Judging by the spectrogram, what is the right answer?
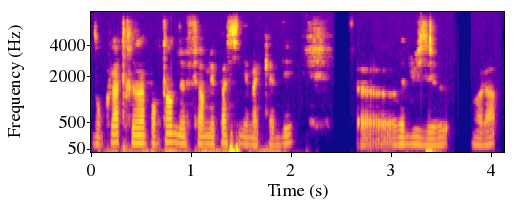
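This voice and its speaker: Hesitant young man explaining software. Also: mid-range voice, fairly quick, slightly rough, no room sound. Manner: hesitant, many "euh" fillers, relaxed and informal. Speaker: tutorial maker. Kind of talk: casual screen-recorded software tutorial.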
